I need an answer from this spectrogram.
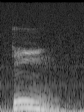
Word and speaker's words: tim: Vocês ouviram esse T ele não tem som de ti não é TIM não é TIM não tem som de tch né Igual no português em tchau não o som é de T mesmo é T duro Tim certo mesmo antes de i ou antes de e é sempre assim vamos pra próxima consoante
